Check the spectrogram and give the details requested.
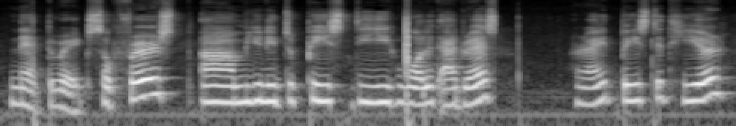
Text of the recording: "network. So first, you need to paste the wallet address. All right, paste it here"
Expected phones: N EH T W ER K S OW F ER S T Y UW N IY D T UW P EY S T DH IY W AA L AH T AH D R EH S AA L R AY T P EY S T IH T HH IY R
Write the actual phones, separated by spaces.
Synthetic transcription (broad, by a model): N EH T W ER K S OW F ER S T Y UW N IY D T UW P EY S T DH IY W AA L AH T AH D R EH S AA R AY T P EY S T IH T HH IY R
